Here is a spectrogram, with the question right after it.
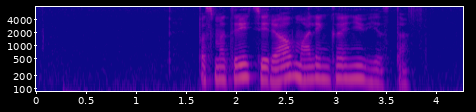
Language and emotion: Russian, neutral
